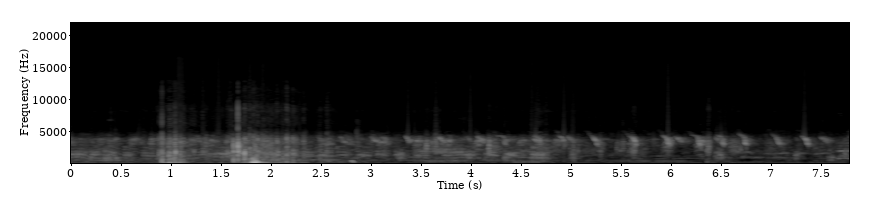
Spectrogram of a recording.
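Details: A pet black oriole being fed in Bicol province gives quick, high chirps repeated several times a second, after two loud bursts of flapping and handling noise.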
